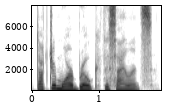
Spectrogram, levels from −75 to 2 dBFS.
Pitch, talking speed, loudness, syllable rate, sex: 205 Hz, 155 wpm, -16 LUFS, 5.4 syllables/s, female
